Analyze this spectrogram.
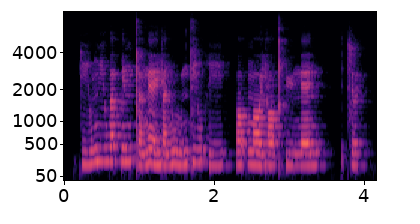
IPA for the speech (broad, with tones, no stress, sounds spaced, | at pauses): k iː˨˥ w ŋ iː˥ w ɐ˥ p̚ l ɪ˥ ŋ t̪ ɐ˨˥ ŋ ɛː˨˧ j ɐ˨˥ n w uː˨˥ ŋ t̪ iː˥ w h iː˧ | ɔː˧ p̚ ŋ ɔː˨ j ɔː˨ kʰ yː˨ ŋ ɛː˧ n | t͡s ɵ˨˥ t̚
